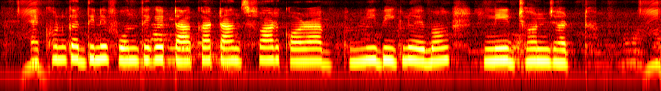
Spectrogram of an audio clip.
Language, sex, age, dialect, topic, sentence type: Bengali, female, 25-30, Rajbangshi, banking, question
